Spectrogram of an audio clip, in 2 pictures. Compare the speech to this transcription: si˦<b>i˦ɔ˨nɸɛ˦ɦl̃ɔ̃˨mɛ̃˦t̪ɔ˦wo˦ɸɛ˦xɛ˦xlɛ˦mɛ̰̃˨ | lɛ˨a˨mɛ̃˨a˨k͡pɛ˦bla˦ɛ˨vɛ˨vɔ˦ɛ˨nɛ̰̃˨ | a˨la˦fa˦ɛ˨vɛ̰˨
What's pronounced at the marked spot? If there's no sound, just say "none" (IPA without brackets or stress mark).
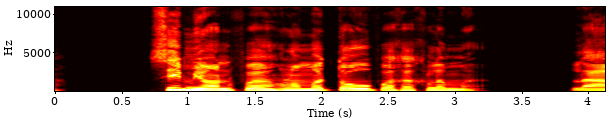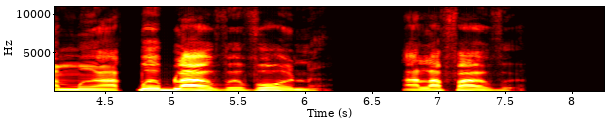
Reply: m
